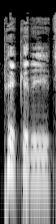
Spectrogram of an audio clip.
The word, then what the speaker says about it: Piketty: And for people who don't know, as I'm trying to, you know, approximate the French pronunciation here, the name is P-I-K-E-T-T-Y. So it looks like Piketty to an English speaker, sort of Piketty if you're doing it in French.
